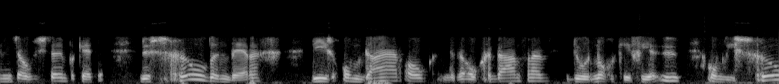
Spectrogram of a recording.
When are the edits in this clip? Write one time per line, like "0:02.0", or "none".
0:03.4
0:04.6
0:05.5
